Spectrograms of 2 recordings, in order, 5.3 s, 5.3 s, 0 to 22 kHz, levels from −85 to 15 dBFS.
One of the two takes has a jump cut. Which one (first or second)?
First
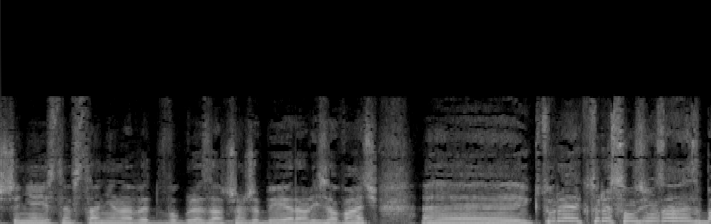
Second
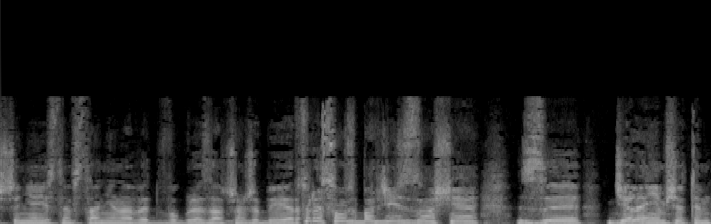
second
